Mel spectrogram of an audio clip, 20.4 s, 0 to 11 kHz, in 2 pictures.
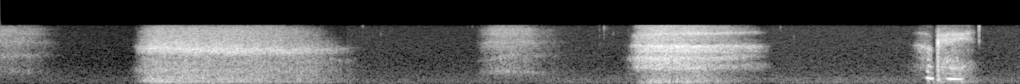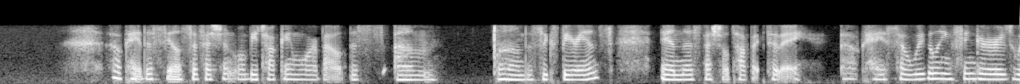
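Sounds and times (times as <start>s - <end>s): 
deep slow breaths: 0.0s - 0.6s, 1.4s - 3.6s, 4.8s - 5.7s, 6.3s - 7.8s, 10.8s - 11.3s, 16.3s - 16.8s
speech: 11.4s - 20.3s.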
